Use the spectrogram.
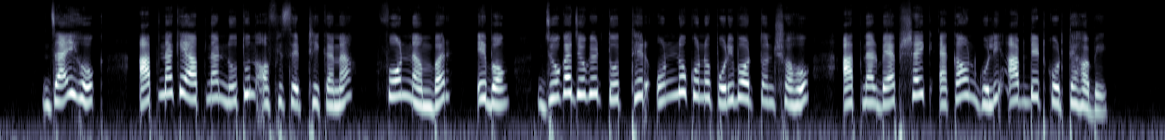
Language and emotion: Bengali, neutral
